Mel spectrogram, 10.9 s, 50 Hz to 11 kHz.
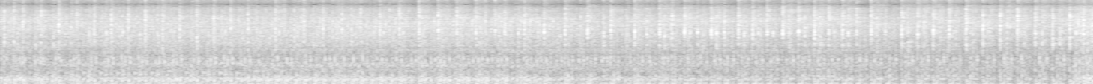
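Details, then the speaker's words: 1976 Harley-Davidson Liberty Edition Ironhead after rebuild, first start with enrichener pulled, air filter off; loose lumpy V-twin potato idle holding on its own, runs at a halfway idle, normal. "I'm just happy that it runs at a halfway idle and uh we'll put this filter back in there"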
